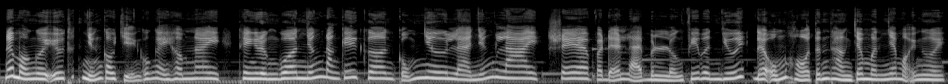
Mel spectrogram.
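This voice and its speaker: Lady telling ghost stories, chatty, a bit high, faint music. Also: a little fast, hardly any pauses, darkish tone. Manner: chatty, conversational storytelling. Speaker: storyteller. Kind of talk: casual ghost-story narration.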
